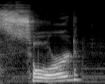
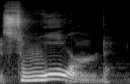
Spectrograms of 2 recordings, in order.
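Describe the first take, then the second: First: It is said without a W sound. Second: It is said with a clear W sound. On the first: The speaker calls it wrong. "It's not sword" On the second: The speaker calls it right. "There's a W in there. There's a W"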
